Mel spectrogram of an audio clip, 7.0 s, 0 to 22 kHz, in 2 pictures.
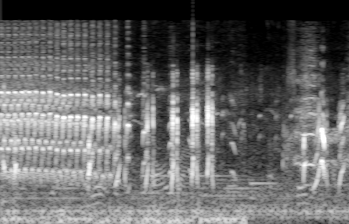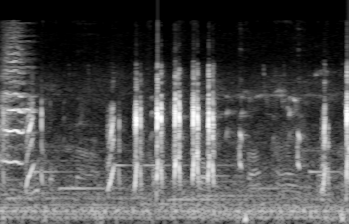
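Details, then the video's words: Quốc biển and trích ré, two birds calling, played as a lure for night net trapping during the March 2024 bird migration season. A rapid harmonic rattle opens, then come sharp clipped notes and short rising whistled slurs in irregular bursts. "Tiếng Quốc Biển , Trích Ré 2 Con Kêu"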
